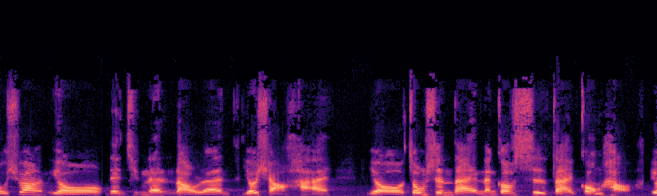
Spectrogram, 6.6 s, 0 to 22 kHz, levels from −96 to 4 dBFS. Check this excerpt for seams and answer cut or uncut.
uncut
